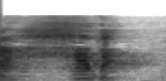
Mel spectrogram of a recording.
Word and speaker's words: ハバ: すなわち、はい、命の女性形がハバ。ですから、ある先生はですね、エヴァと呼ばないで、ハバと読むのです。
